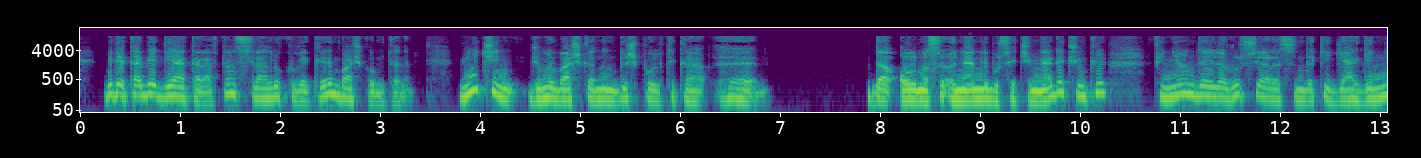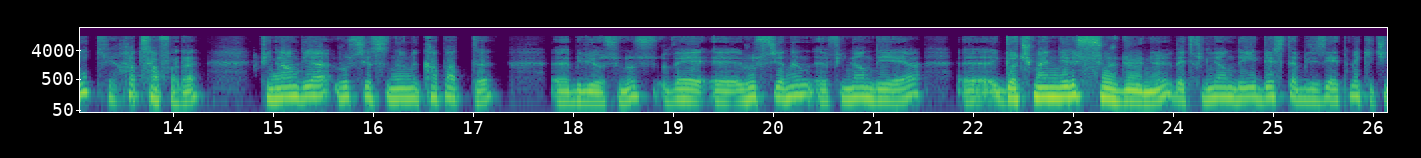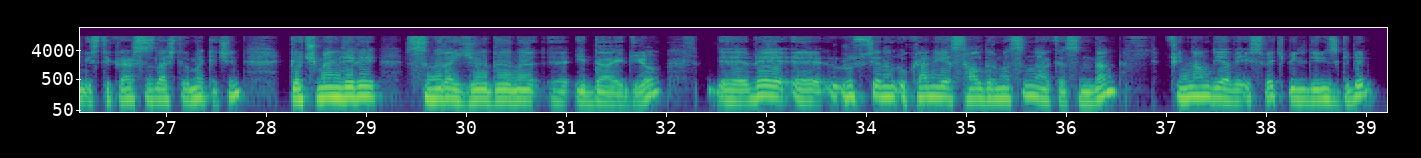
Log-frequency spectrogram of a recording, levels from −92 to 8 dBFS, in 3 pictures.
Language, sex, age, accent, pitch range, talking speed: Turkish, male, 50-69, native, 110-140 Hz, 100 wpm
